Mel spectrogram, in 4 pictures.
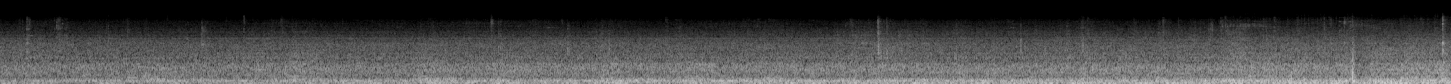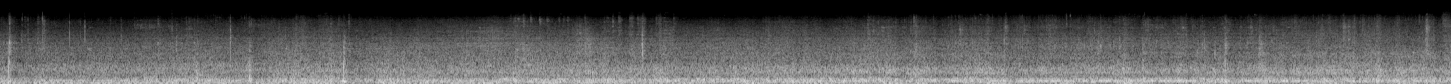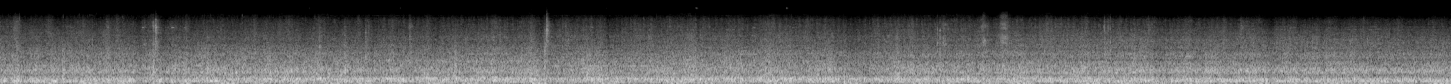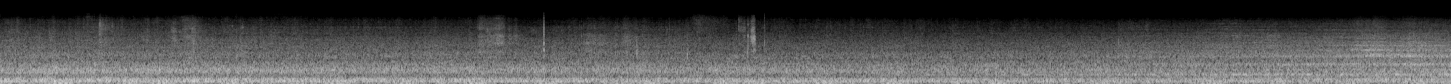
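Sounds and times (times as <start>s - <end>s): diesel locomotive engine running: 0.0s - 58.0s
wheels clicking over rail joints: 8.6s - 51.8s.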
